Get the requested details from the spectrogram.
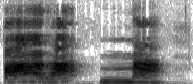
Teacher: o na é mais forte do que as outras sílabas está na última posição acentuado portanto é uma oxítona já palavras sabor tem o som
